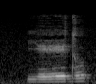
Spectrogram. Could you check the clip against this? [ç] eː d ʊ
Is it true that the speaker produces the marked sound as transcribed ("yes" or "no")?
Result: no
